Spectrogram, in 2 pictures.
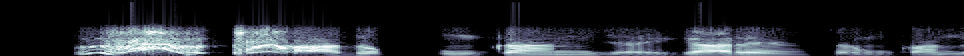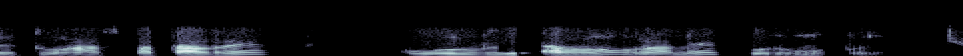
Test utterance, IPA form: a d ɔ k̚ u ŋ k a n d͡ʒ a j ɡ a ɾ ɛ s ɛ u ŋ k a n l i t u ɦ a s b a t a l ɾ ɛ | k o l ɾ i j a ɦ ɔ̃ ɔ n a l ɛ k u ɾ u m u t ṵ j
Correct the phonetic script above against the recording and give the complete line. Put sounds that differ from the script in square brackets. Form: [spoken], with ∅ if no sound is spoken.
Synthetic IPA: a d ɔ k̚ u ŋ k a n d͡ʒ a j ɡ a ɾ ɛ s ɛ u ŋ k a n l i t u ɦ a s [p] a t a l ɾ ɛ | k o l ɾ i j a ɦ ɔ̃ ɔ n a l ɛ k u ɾ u m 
